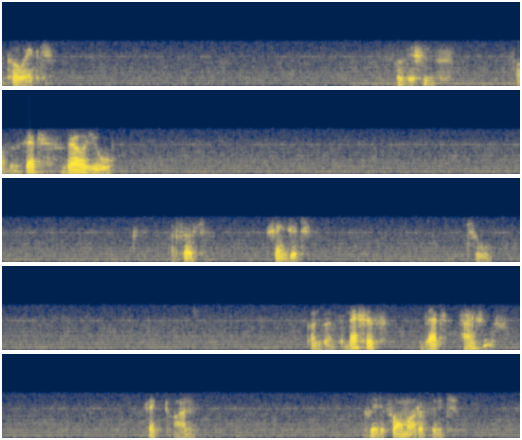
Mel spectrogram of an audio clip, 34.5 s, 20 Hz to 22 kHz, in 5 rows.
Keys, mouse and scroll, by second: 5.0 click, 5.7 click, 8.4 click, 9.9 click, 13.5 click, 16.6-20.1 drag, 18.2 KP_0, 18.4 KP_Decimal, 18.7 KP_0, 18.9 KP_1, 19.5 KP_Enter, 23.8 click, 26.4 click, 27.8 click, 28.3 space, 29.0 click, 31.0 click, 32.1 click, 33.9 0, 34.2 KP_Decimal, 34.4 KP_0.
